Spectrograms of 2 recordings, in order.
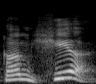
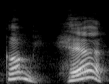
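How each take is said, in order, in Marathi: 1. 'here' शब्दात 'ear' असा स्वर आहे. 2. 'here' शब्दात 'air' असा स्वर आहे. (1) "सो कम हिअर" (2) "हेअर म्हणजे हेअरचं केस असाही अर्थ होईल"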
